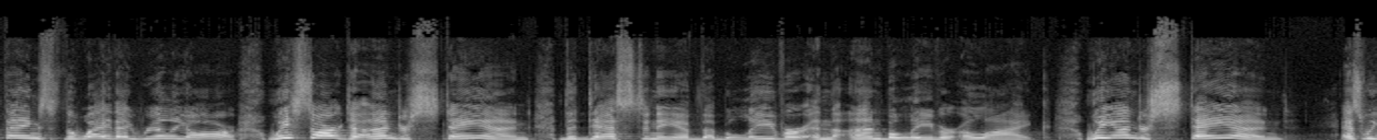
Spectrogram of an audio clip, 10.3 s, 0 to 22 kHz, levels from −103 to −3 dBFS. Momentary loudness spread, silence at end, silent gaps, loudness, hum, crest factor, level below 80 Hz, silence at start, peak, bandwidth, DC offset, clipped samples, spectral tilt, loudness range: 9 LU; 0 s; none; -28 LUFS; none; 20 dB; -74 dBFS; 0.05 s; -8 dBFS; 19.5 kHz; under 0.1%; under 0.1%; -3 dB/octave; 3 LU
